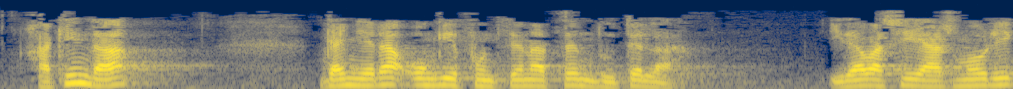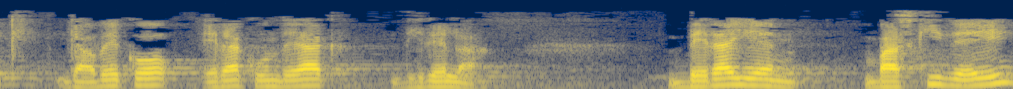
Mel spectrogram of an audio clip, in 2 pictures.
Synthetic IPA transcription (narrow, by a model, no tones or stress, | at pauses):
ʝakind̪a | ɡajɲe̞ɾaʔo̞ŋɡifunt͡sio̞nat͡se̞nd̪ut̪e̞la̰ | iɾaβ̞asiazmo̞ɾikɡaβe̞ko̞e̞ɾakund̪e̞akd̪iɾe̞la̰ | be̞ɾaje̞m | baskiðe̞j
